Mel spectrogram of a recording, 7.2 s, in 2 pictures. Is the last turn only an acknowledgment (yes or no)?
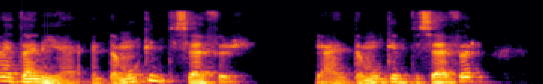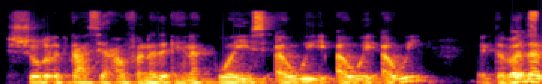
yes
